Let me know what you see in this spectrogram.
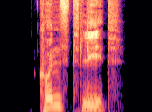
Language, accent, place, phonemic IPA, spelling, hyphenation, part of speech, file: German, Germany, Berlin, /ˈkʊnstˌliːt/, Kunstlied, Kunst‧lied, noun, De-Kunstlied.ogg
- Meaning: lied (art song)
